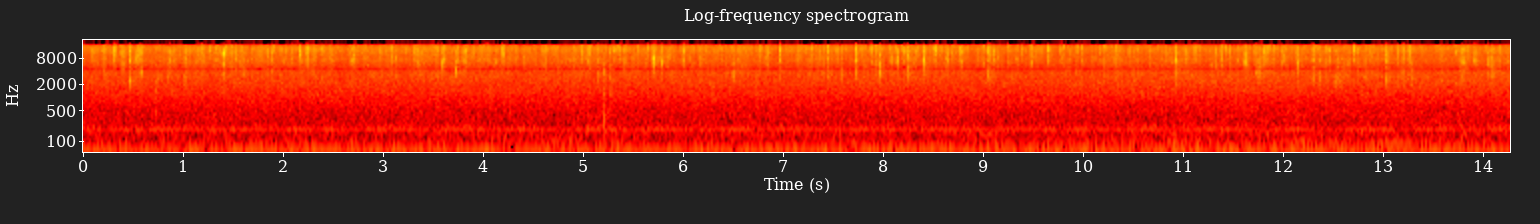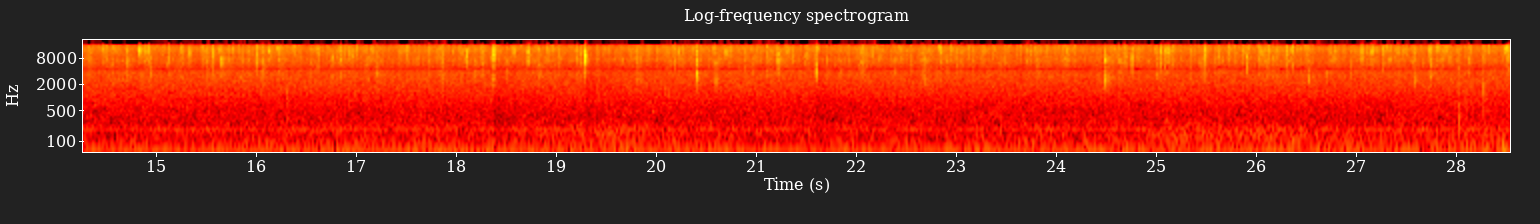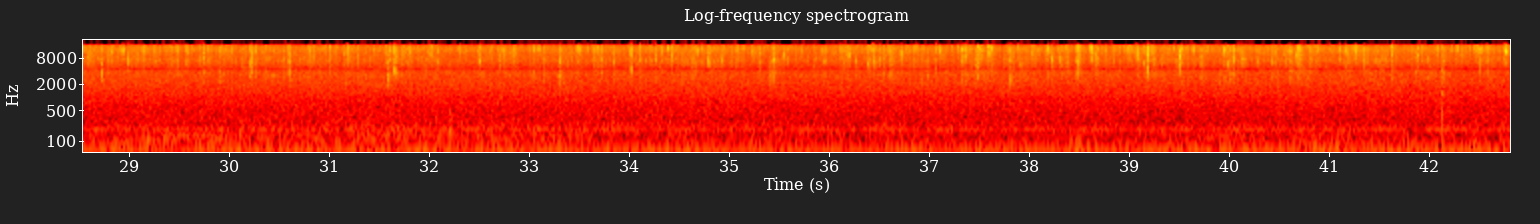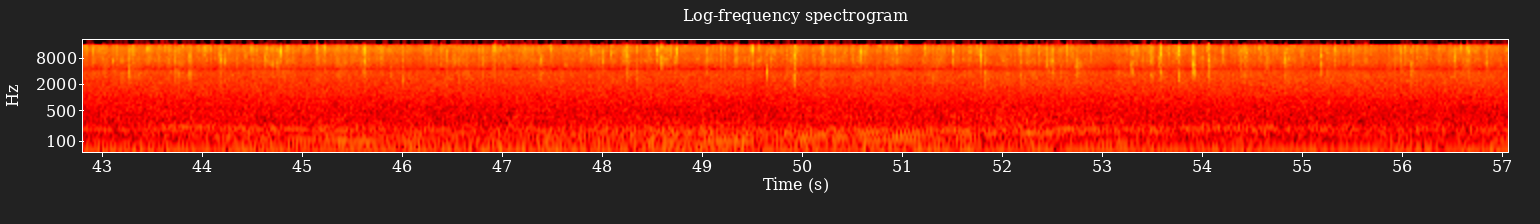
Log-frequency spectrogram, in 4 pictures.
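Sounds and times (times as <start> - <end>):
heavy rainfall: 0.0 - 57.0
raindrop hits: 25.8 - 33.4.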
